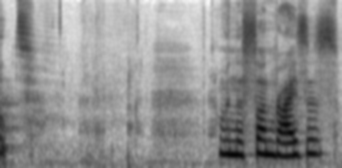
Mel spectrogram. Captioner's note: soft breathing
